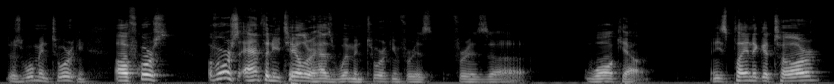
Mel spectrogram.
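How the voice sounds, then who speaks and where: A man's voice: medium pitch, lively intonation, normal speed, vocal fry, darkish tone. A young man from Morocco, casually commenting on a boxing event on a live stream, rambling and joking with frequent swearing and fillers.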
